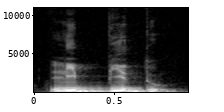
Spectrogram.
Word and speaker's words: libido: Libido. Libido. Libido quer dizer o quê? Desejo sexual, tesão, tá bom? Mas a pronúncia correta é libido.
